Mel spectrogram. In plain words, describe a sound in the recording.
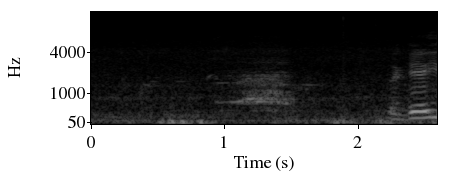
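A chicken clucks nearby.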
